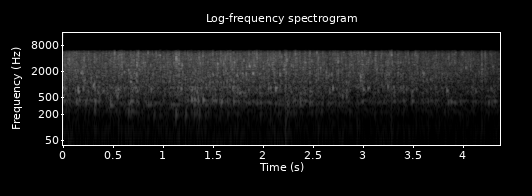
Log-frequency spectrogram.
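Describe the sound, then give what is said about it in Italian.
A steady, continuous rush of running stream water, bright and bubbling, with a constant trickling texture and no pauses over a few seconds. No voices are heard. “Dai fianchi di ogni altura veniva il suono di acqua corrente, la musica di fonti invisibili.”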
